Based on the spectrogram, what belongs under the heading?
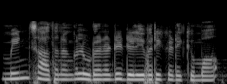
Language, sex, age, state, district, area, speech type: Tamil, female, 30-45, Tamil Nadu, Ariyalur, rural, read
